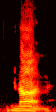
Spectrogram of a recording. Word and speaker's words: Jinan: Jinan.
